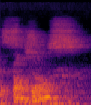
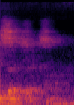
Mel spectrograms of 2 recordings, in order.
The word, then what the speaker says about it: sentience: Très important, ce qu'on appelle en anglais la sentience, sentience, S-E-N-T-I-E-N-C-E, sentience, ou sentience, qui est en train de se franciser, je prononce même à la française, sentience, et puis la sentience,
